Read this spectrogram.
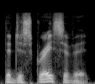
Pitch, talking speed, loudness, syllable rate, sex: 100 Hz, 250 wpm, -17 LUFS, 7.3 syllables/s, male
